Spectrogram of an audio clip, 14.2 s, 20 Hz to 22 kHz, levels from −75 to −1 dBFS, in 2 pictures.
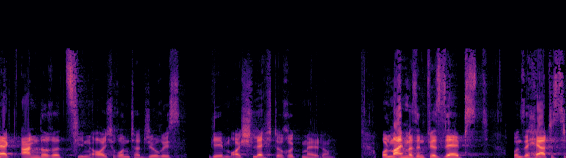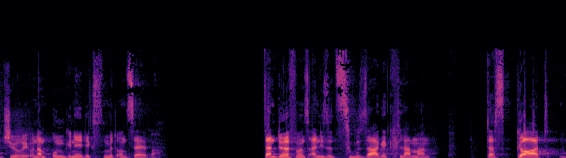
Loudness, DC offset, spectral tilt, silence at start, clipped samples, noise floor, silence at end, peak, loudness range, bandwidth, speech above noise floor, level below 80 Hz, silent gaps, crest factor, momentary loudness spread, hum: -25 LUFS; under 0.1%; -2.5 dB/octave; 0 s; under 0.1%; under -90 dBFS; 0 s; -6 dBFS; 9 LU; 15.5 kHz; over 64 dB; -70 dBFS; none; 20 dB; 15 LU; none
